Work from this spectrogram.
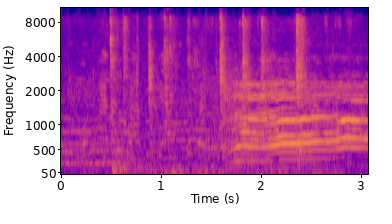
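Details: Agitated cattle (sapi ngamuk) in Indonesia, bumps and knocks at first, then a loud rising harmonic bellow swelling over the last second and a half, with clattering sounds mixed in.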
